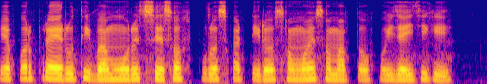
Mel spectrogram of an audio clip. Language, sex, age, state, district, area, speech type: Odia, female, 45-60, Odisha, Kalahandi, rural, read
